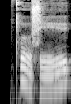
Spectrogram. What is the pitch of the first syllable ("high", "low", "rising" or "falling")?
falling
